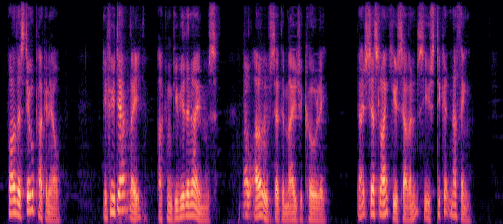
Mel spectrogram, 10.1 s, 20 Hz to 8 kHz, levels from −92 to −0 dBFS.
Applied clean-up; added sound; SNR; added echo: neural mask model DeepFilterNet 3.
